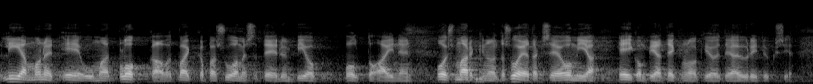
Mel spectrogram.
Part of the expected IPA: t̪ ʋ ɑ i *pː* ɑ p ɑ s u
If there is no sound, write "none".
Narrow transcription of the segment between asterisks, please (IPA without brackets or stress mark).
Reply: kː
